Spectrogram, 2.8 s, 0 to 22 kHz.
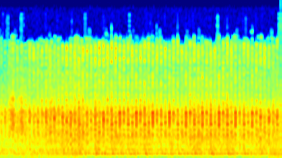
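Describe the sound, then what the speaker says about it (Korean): A Samsung New SM5 car engine idles close by, a steady ticking rumble with a light knocking texture, constant and unbroken for the whole stretch. "우선 엔진 소리 한번 들어보면"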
